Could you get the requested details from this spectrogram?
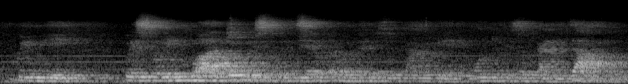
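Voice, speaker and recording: A woman with a very deep, low pitch speaks at a fairly slow pace, with hardly any pauses and fairly even intonation. Strong room echo and light background noise fill the recording. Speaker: pedagogist and teacher. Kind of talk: lecture. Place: hall. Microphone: camera far.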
